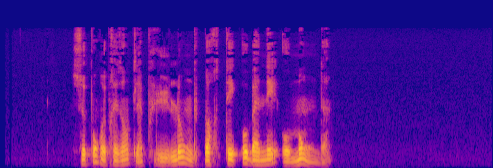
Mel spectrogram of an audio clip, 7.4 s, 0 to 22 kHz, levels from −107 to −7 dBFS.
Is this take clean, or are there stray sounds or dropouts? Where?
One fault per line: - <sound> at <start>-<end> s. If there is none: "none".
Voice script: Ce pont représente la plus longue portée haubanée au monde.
none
